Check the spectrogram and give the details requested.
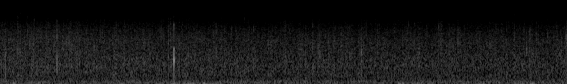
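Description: Steady rain pattering on a surface throughout, with one sharp drip-like tick and no animal voices.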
